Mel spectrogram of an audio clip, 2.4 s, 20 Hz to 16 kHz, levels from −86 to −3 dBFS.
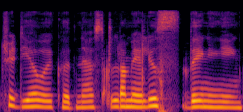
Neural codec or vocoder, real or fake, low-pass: codec, 24 kHz, 0.9 kbps, WavTokenizer, medium speech release version 2; fake; 10.8 kHz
